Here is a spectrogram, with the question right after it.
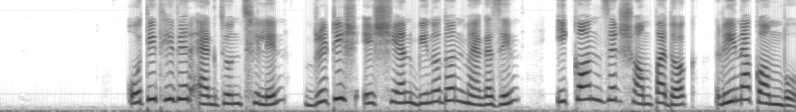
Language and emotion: Bengali, neutral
